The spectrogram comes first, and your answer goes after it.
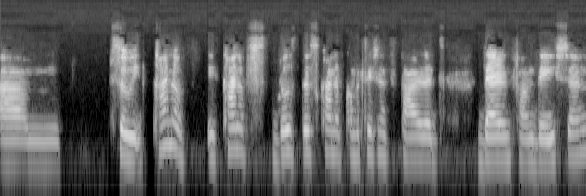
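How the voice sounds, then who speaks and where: With a Portuguese accent, a woman speaks at a medium pitch and a moderate pace, using ordinary pitch variation. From Angola. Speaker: artist. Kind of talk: conversational interview. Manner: hesitant, many fillers and restarts.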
